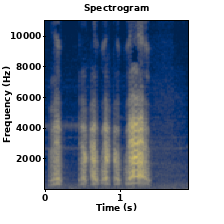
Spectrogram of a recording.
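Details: A pet cockatoo talking: a series of five raspy, voice-like syllables, four short ones then a longer, louder final burst, with a person speaking to it before and after.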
